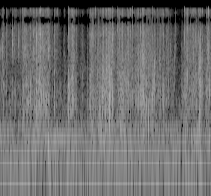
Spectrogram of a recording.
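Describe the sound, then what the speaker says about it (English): Plastic packaging from a Temu haul item crinkles close up, a continuous rustling and crackling that lasts throughout with brief pauses, alone without talk. "I know you don't like the crinkling."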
